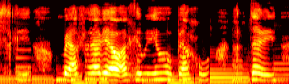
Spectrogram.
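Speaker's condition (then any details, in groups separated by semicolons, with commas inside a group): Cerebral palsy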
